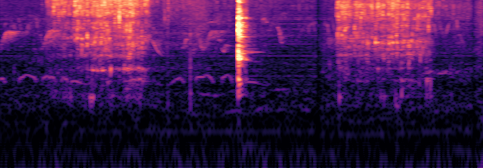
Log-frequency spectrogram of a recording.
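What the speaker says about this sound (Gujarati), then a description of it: "પછી પાણી નાખી દઈશું." Water is poured into a pressure cooker holding salted bitter gourds, a close trickling splash in a couple of bursts, while a person talks.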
